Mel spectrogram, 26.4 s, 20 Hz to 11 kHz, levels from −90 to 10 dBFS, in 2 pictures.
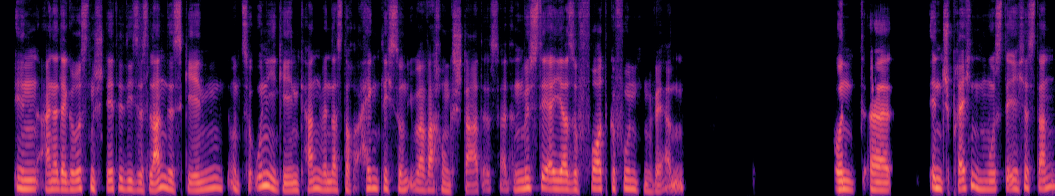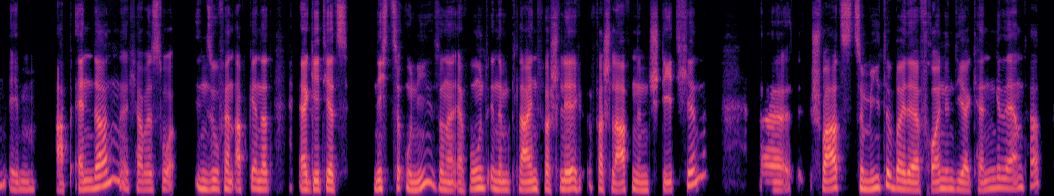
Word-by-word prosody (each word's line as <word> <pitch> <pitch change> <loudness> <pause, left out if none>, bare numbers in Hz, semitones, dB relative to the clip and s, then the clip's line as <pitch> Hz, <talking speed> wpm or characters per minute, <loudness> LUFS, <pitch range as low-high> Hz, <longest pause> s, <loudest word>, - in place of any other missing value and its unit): in 150 -2 +2
einer 145 +2 0
der 140 -1 +3
größten 150 +2 -1
Städte 145 +5 -3
dieses 130 -4 -4
Landes 140 -1 +2
gehen 145 +6 -2
und 135 -7 -8
zur - - -9
Uni 180 -4 +4
gehen 120 0 -2
kann, 145 +6 -1
wenn 135 -1 -2
das 135 -1 -3
doch - - -4
eigentlich 155 -3 -3
so - - -3
'n 140 - -5
Überwachungsstaat 120 -4 -4
ist. 135 +1 -14
A - - -8
dann 140 0 -5
müsste 165 +2 +1
er 145 - +4
ja 145 -1 +4
sofort 150 +3 -1
gefunden 145 -8 -4
werden. 105 0 -5 1.9
Und, 140 -2 +4 0.2
äh, 130 -2 +6 0.5
entsprechend 155 0 +1
musste 140 0 -3
ich 145 0 -3
es 160 - -2
dann 180 +9 -2
eben 135 0 -5 0.2
abändern. 170 - +2
Ich 145 - -10
habe 135 0 -1
es 135 0 -3
so 145 - -3 0.2
insofern 145 -2 0
abgeändert: 140 +1 +1 0.3
Er 135 +1 +6
geht 140 +1 +2
jetzt 140 -2 +3 0.3
nicht 150 +1 0
zur - - -3
Uni, 155 - +2
sondern 140 -8 0
er 125 -3 -3
wohnt 155 +1 +2
in 150 - -2
'nem 135 -1 0
kleinen 135 +2 +3
verschlä 145 +2 +3
verschlafenen 130 -2 +1
Städtchen, 210 - -1 0.7
äh, 135 -1 +1 0.3
schwarz 160 +3 +3
zur 155 - +1
Miete 165 +8 +2
bei 155 -4 +4
der 130 -2 +4
Freundin, 145 +4 0
die 140 - -3
er 125 -3 +2
kennengelernt 155 +6 -2
hat. 205 - -3
140 Hz, 160 wpm, -22 LUFS, 135-155 Hz, 1.9 s, äh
